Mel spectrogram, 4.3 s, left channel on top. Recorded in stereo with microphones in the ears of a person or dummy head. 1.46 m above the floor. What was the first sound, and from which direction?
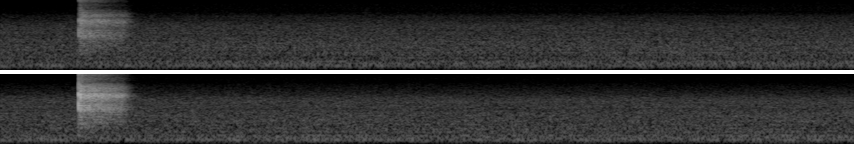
A clap, 40° right (ahead or behind).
